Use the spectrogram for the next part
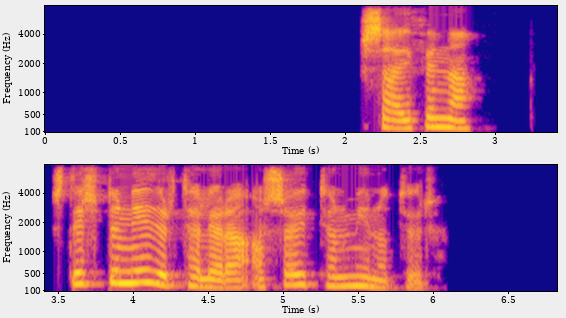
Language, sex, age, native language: Icelandic, female, 50-59, Icelandic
